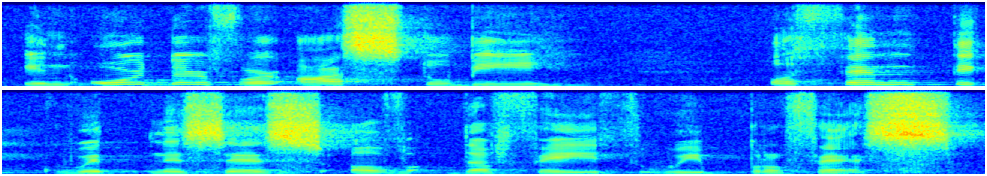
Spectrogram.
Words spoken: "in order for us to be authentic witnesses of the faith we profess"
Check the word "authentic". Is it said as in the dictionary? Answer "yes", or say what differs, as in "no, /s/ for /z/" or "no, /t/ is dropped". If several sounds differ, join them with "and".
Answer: yes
